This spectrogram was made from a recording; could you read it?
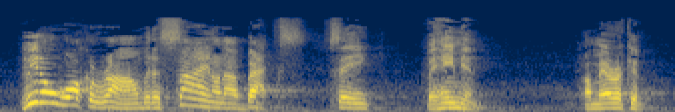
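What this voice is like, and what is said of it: Noticeable non-local accent. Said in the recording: “you have an accent... my accent gave me away... you must not be from here”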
